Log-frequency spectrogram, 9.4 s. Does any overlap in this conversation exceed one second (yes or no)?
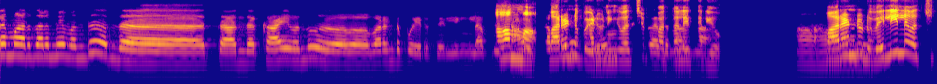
yes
